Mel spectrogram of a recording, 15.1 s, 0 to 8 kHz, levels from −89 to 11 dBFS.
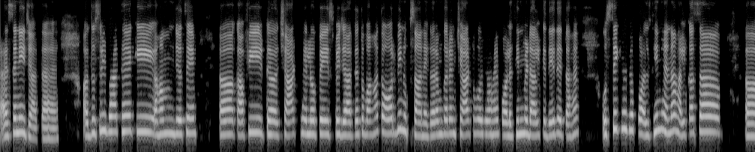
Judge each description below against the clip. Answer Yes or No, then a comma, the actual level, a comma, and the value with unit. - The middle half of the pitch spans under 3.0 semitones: Yes, narrow, 2.6 semitones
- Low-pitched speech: No, high, 245 Hz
